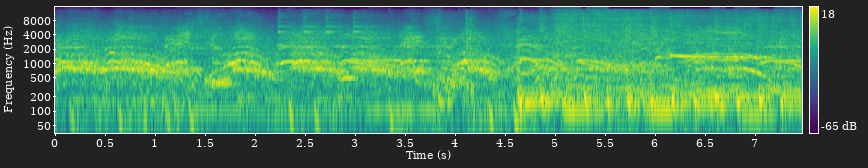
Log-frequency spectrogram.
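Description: A loud, packed crowd in a bar yells and cheers continuously, overlapping voices whooping and bellowing together in a rowdy din that swells and stays dense throughout.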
